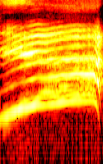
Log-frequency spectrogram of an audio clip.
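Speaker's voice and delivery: very high, drawn-out, top-of-the-lungs scream. Retelling a reaction to a character's announcement: imitating own scream. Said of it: "and I screamed".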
